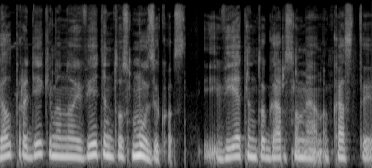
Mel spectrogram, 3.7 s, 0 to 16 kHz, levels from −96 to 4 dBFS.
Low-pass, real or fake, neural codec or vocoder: 14.4 kHz; real; none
